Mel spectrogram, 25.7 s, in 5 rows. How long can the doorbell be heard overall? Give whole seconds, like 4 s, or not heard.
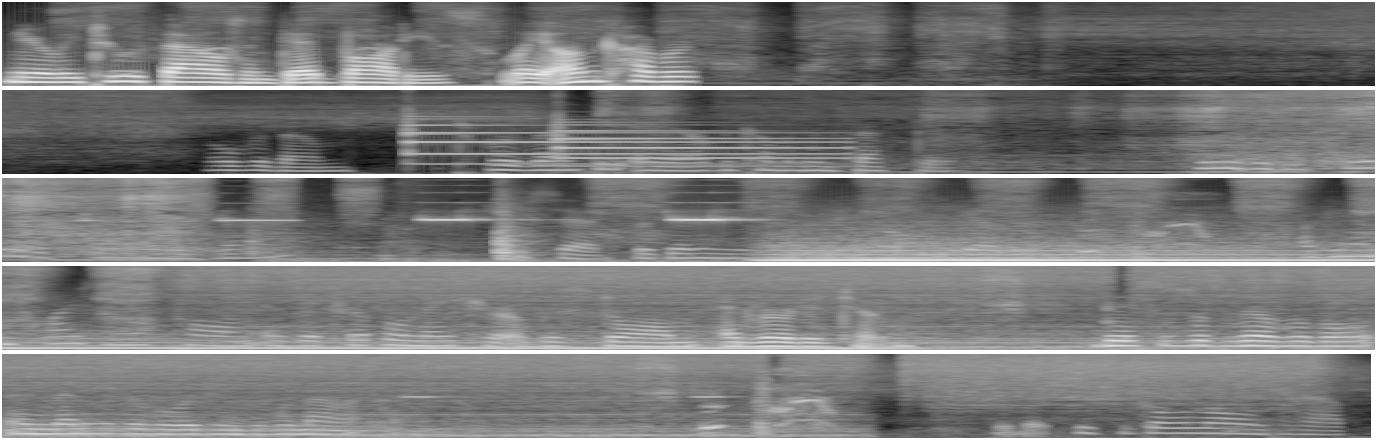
2 s.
